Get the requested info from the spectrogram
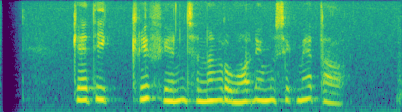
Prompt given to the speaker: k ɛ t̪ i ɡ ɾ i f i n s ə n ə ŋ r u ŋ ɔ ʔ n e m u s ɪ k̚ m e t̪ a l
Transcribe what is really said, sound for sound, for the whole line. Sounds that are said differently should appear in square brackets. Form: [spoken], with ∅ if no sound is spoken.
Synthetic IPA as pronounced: k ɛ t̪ i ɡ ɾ i f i n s ə n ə ŋ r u ŋ ɔ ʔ n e m u s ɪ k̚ m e t̪ a l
